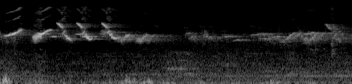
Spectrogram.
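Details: Tui tui zel zel song of a double-collared seedeater, delivered forcefully: quick high downslurred whistles in a fast burst, easing into softer, thinner warbled notes over a quiet background.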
